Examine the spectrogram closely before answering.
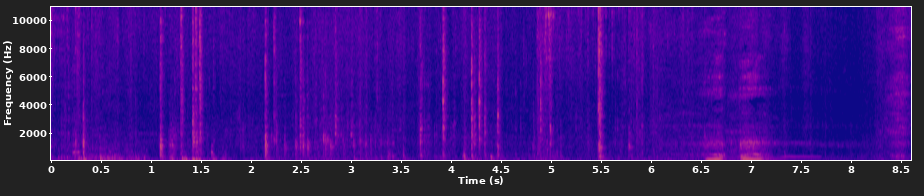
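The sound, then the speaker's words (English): Seatbelts being fastened in a car during a driving lesson: faint rustling and a series of small metallic clicks and clinks, followed by a short low tone near the end. “First of all, we must fasten our seatbelts.”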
